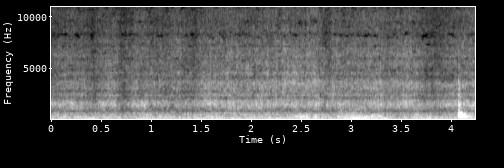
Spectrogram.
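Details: Steady low engine-like rumble and broadband hiss, with a faint murmur and a sharp click near the end. No animal sound is audible.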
